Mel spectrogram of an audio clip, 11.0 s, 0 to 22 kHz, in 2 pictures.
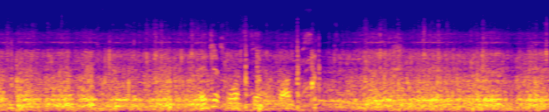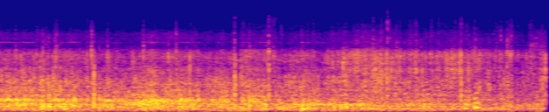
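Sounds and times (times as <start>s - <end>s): grit clicking under tyre: 0.0s - 10.9s
tyre noise on dirt trail: 0.0s - 10.9s.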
